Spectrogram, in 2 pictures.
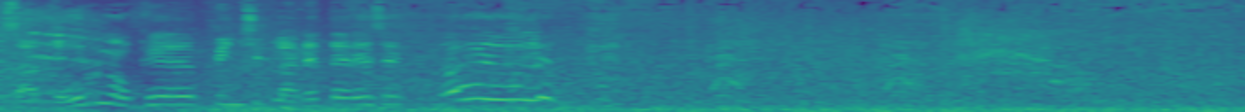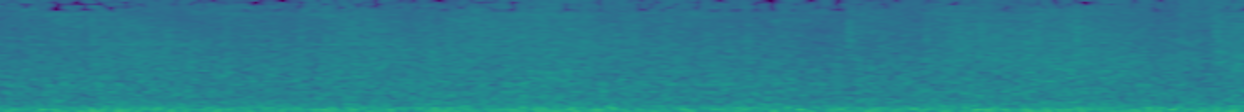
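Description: Deep, steady rumbling game sound effects play.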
